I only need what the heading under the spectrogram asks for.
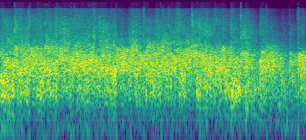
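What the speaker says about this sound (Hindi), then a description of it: "लेकिन सबसे पहले एक जोरदार ताली होना चाहिए" A class of children claps loudly and steadily for several seconds, a dense close burst of applause with no talking.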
